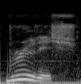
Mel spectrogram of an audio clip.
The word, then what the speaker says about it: British: It's not even British, it's British. Luke, we're British, not British. British. There's a T in British, let it be known.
